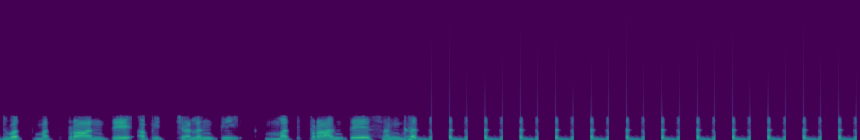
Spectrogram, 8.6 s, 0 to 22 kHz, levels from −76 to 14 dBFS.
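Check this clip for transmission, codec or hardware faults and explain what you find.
Two faults are present: the whole clip has passed through the iLBC codec, and from 4.32 s to the end playback breaks down into a stutter with silent gaps.

The iLBC codec damage runs throughout and is plainly audible. Nothing above about 3.8 kHz survives, so the speech is confined to a narrowband telephone range. Each frame's excitation is coded on its own, without reference to the previous frame, and the resulting roughness and synthetic edge fit the 13.33 kbps mode with 30 ms frames. Consonants lose air and sibilance, and the voice takes on a slightly buzzy, processed texture.

The stutter with silent gaps begins at 4.32 s and lasts to the end. A 173 ms fragment plays, then about 181 ms of digital silence follows, and the same fragment returns every 354 ms, 12 times in all. The likely cause is a stalled player or stream that replays its last buffered fragment on each retry and then runs dry. 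Everything that should have played after 4.32 s is lost, replaced by a mechanical, evenly paced repeat.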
